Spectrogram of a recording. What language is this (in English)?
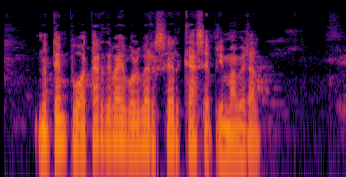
Galician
